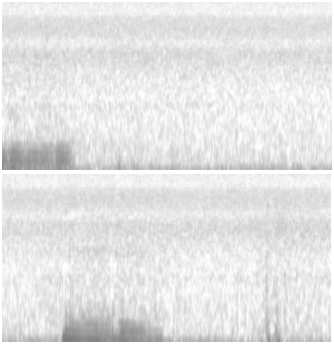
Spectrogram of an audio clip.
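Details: Domestic cat snoring: two low, buzzy harmonic snores roughly four seconds apart, each lasting under a second, with faint soft rustles between them in a quiet room.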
